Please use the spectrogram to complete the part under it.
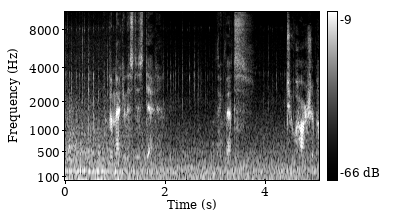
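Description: A man speaks calmly, slightly muffled.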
